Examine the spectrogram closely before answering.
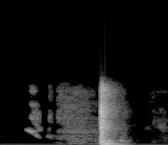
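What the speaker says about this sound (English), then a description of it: "let me shut the door so he gets out of here" A door is shut with one loud, close thud after some brief rustling and shuffling, then quiet.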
